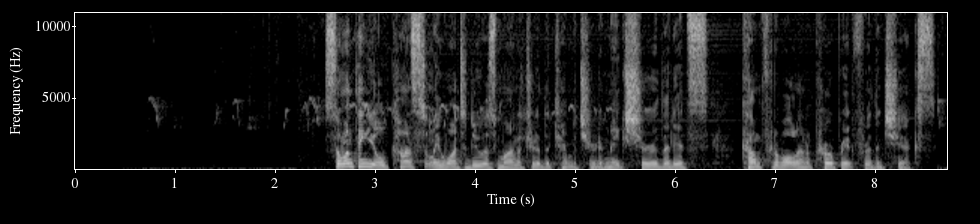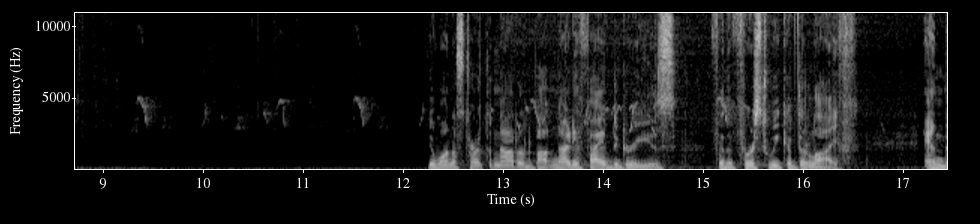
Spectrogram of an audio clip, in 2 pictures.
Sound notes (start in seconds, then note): 8.6 pause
